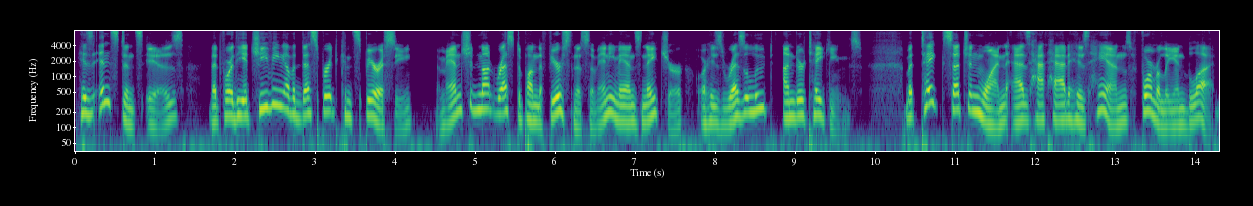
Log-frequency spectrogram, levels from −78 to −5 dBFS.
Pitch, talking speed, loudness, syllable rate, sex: 160 Hz, 170 wpm, -20 LUFS, 5.1 syllables/s, male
